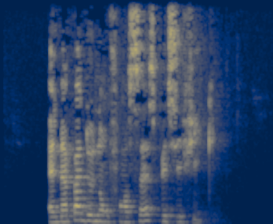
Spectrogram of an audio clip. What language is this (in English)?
French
